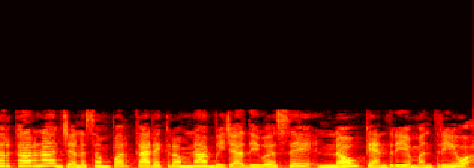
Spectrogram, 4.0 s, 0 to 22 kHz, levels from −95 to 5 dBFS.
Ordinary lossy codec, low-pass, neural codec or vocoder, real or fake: none; none; codec, 16 kHz, 16 kbps, FreqCodec, larger model; fake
